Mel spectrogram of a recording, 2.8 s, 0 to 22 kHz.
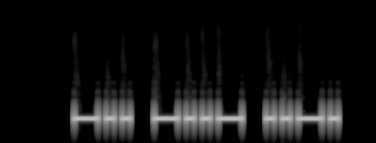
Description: Morse code, heard as a keyed tone, about 20 wpm, 700 Hz. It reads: DXF
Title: USA Call Sign Postfixes - 3 Letters 20wpm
